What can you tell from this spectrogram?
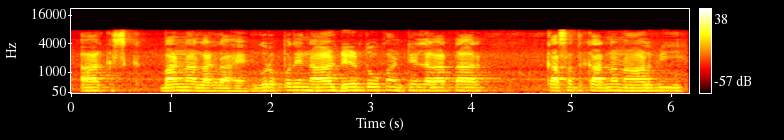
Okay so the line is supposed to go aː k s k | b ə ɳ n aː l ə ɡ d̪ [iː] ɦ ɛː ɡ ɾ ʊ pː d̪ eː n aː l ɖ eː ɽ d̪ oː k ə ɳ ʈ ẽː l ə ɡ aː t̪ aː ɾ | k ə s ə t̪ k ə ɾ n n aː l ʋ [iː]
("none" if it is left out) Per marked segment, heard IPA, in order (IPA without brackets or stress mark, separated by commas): aː, iː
